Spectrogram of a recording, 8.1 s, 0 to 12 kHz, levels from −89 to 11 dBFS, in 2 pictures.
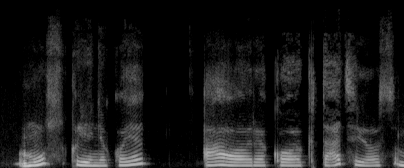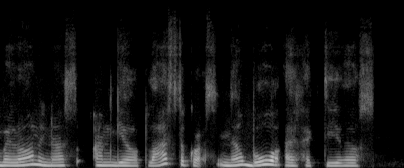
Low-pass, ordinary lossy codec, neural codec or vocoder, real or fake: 10.8 kHz; Opus, 24 kbps; codec, 24 kHz, 0.9 kbps, WavTokenizer, medium speech release version 2; fake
